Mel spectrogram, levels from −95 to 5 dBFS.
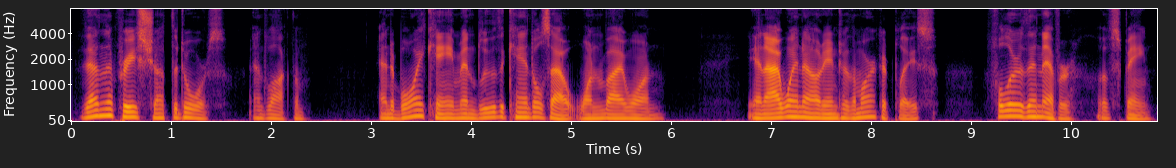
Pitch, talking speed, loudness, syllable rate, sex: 115 Hz, 190 wpm, -22 LUFS, 5.2 syllables/s, male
